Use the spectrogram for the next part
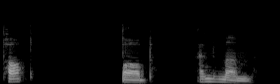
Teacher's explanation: Formed with the two lips together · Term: Bilabial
